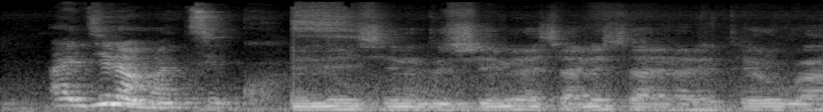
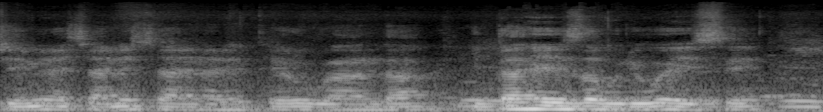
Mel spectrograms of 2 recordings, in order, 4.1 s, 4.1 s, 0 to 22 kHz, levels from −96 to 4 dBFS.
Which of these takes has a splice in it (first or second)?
first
